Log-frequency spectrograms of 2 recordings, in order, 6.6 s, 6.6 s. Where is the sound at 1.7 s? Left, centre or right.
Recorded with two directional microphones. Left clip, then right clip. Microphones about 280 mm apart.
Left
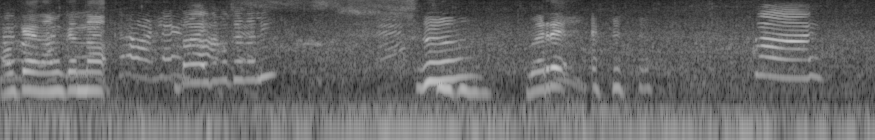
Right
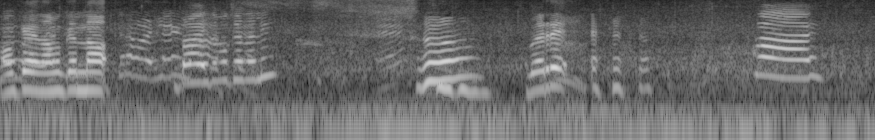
Centre.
